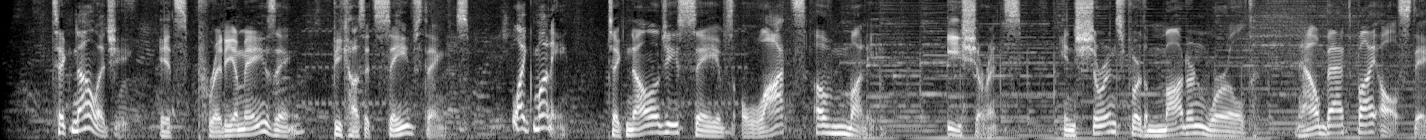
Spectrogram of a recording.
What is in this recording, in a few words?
Insurance Warm Friendly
